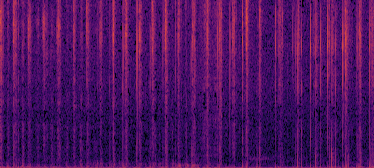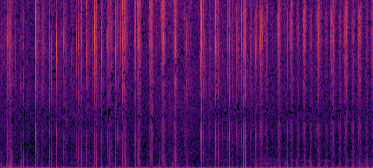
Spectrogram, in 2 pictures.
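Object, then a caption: Bar of soap. Long fingernails scratch the surface of a small, solid red bar of soap held in the hand. The sound is a quiet, steady run of rapid, dry scratching clicks over a low rumble, keeping an even pace throughout.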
